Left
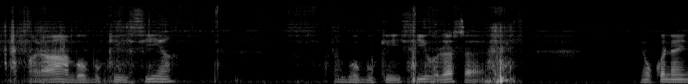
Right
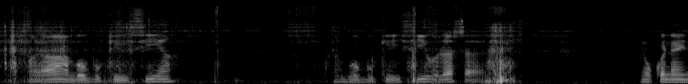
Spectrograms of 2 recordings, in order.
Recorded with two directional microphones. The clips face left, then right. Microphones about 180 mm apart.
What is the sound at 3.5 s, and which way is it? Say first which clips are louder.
Speech: even; centre (ahead or behind).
